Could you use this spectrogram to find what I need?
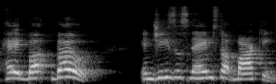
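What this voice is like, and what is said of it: Yelling. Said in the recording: “now I'm yelling at my dog”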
